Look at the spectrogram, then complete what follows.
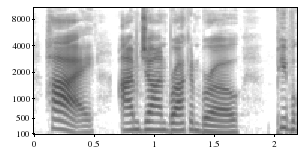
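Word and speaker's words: Brockenbrough: him for so long his name is actually pronounced Brock and bro so it's and his his sister is um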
